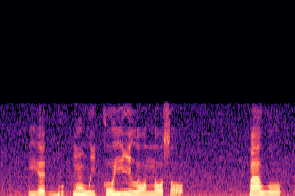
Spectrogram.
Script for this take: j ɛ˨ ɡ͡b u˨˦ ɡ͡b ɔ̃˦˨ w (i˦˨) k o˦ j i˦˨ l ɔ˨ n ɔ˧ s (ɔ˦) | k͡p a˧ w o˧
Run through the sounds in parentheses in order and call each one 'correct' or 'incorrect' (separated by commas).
incorrect, incorrect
